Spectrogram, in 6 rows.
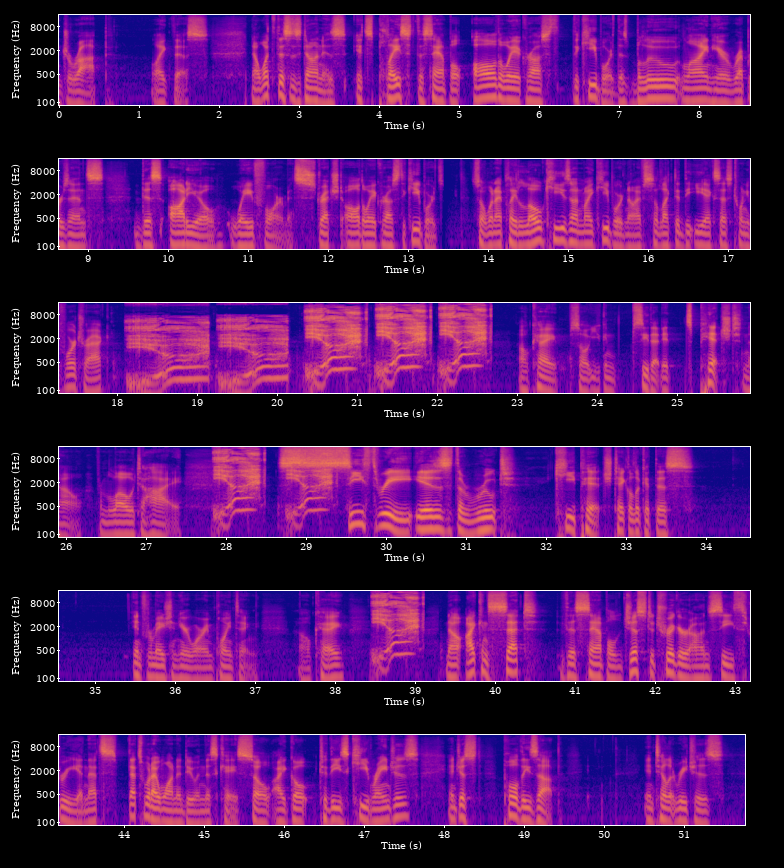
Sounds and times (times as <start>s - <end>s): Speech: 0.0s - 33.9s, 35.5s - 49.5s, 50.6s - 51.6s.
